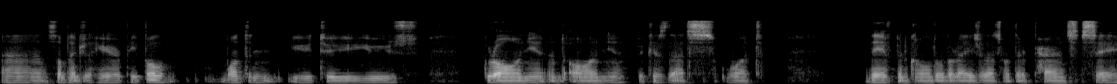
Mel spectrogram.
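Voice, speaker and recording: A man speaks with a Derry accent at a very deep, low pitch. His intonation is monotone and flat. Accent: Northern Irish (Derry). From Northern Ireland, Derry. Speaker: Irish language teacher. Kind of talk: tutorial. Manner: halting, many fillers.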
